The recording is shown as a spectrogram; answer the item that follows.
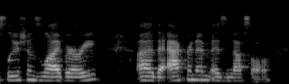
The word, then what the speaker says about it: NUCSL: use case and solutions library the acronym is nussel pronounced somewhat like nussle and so a nestle is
